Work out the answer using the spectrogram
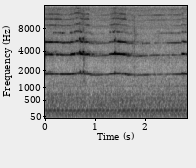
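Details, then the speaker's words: Semi-truck trailer air line: constant high-pitched scream holding its pitch with slight pulsing, compressed air escaping from a loose, leaking line, possibly why tire pressure was low. "this thing is bad and it's leaking let's see if we can repair it"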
